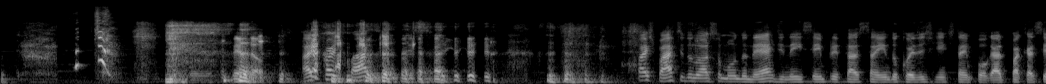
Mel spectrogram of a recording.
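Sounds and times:
person sneezing: 0:00.8 - 0:01.2
laughter: 0:01.6 - 0:06.6
speech: 0:02.3 - 0:10.4.

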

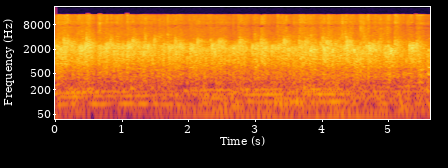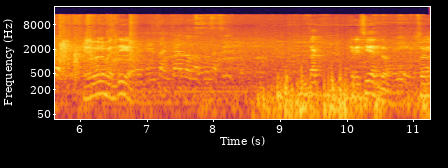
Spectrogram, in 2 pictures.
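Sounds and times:
crowd applauding at a prayer gathering: 0:00.0 - 0:06.9
speech: 0:06.2 - 0:07.7, 0:09.4 - 0:11.2.

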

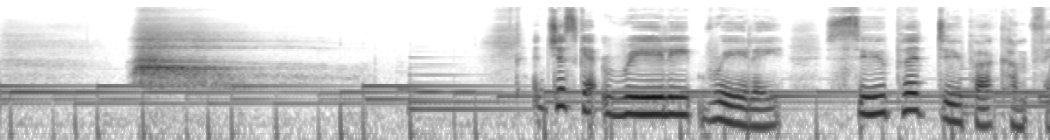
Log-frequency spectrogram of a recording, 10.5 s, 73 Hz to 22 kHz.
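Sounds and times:
soft steady music with a gentle pulsing beat: 0:00.0 - 0:10.4
deep breath exhaled through an open mouth: 0:00.1 - 0:03.5
speech: 0:05.4 - 0:10.4.

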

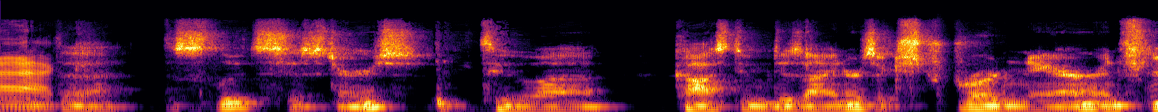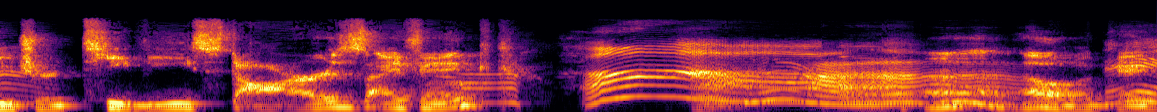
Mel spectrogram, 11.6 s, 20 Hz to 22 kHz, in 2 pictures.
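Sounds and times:
voices wailing and yowling like howling cats: 0:00.0 - 0:02.1, 0:02.7 - 0:11.5
laughter: 0:00.0 - 0:11.5
speech: 0:00.2 - 0:11.5.

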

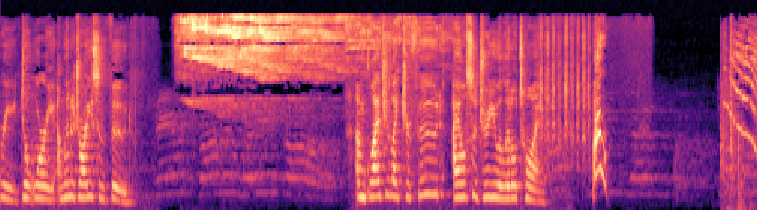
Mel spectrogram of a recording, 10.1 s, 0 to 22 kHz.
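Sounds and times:
speech: 0:00.0 - 0:01.9, 0:04.7 - 0:08.0
puppy yapping: 0:07.8 - 0:08.2.

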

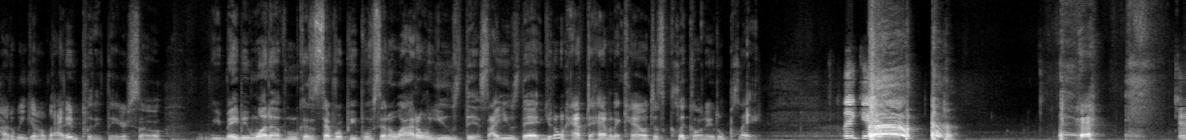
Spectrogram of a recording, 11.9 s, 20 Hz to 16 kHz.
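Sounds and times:
speech: 0:00.0 - 0:07.8, 0:08.4 - 0:09.7, 0:10.8 - 0:11.0
person in a hard coughing fit: 0:08.7 - 0:09.7, 0:10.6 - 0:11.5.

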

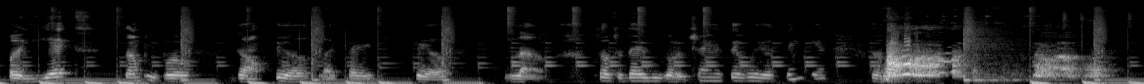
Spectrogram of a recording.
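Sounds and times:
speech: 0:00.1 - 0:11.1
dog barking with whiny yipping tones: 0:08.8 - 0:11.2.

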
